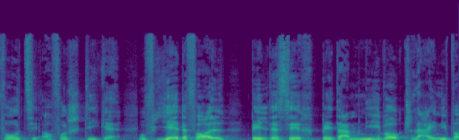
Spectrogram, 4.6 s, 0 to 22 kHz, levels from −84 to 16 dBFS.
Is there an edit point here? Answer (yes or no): yes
